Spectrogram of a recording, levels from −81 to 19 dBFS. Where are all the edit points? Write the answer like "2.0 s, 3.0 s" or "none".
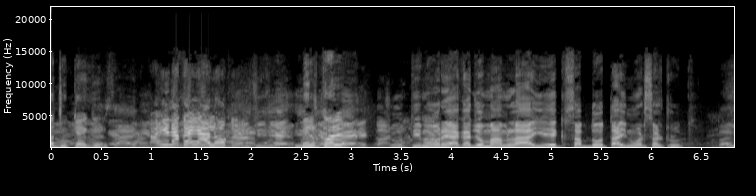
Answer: none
